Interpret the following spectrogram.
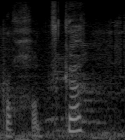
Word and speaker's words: Prychodko: Right choco no nope so it's Ukrainian and it's actually pronounced Prohaska but in American version is per had co2 because a lot of people can't do that so that's your name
